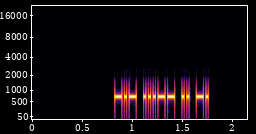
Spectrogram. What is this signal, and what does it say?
Morse code, heard as a keyed tone, about 50 wpm, 700 Hz. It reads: K3IN
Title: Call Signs - 50wpm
